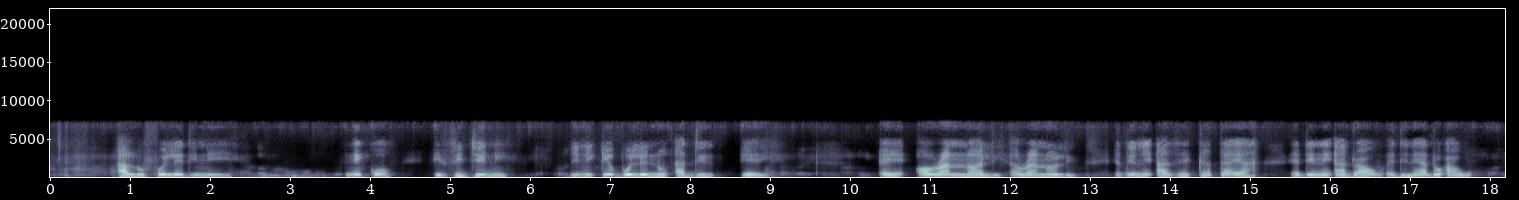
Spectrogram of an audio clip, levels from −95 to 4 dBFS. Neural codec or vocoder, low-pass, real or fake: codec, 24 kHz, 0.9 kbps, DualCodec; 7.2 kHz; fake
